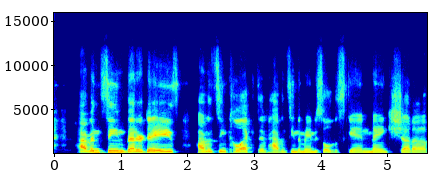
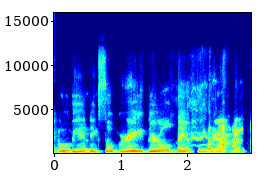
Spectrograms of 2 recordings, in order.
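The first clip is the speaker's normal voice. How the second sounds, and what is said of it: Good imitation of another person's voice. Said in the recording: “That was such a good Brett impression.”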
